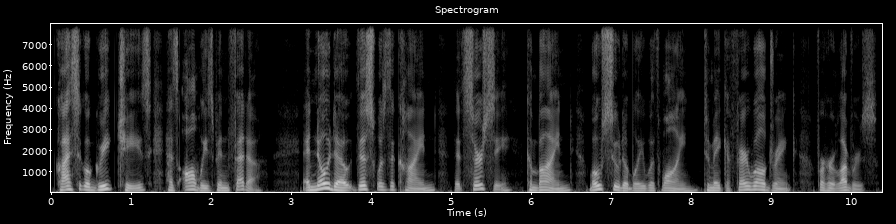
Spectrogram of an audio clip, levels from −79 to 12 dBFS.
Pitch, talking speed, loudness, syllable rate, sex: 125 Hz, 175 wpm, -21 LUFS, 5.0 syllables/s, male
